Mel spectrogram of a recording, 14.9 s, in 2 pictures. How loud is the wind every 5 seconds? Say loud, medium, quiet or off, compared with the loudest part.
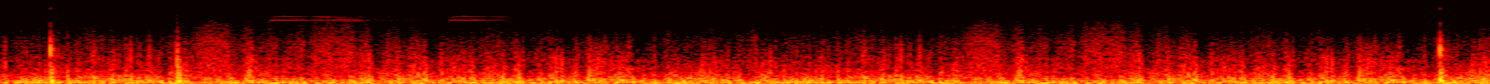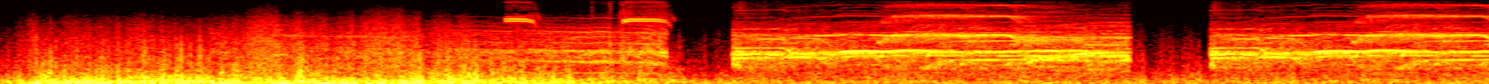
quiet, loud, medium.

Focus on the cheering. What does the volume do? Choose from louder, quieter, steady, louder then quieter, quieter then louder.
louder.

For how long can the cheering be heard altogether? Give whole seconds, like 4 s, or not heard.
6 s.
